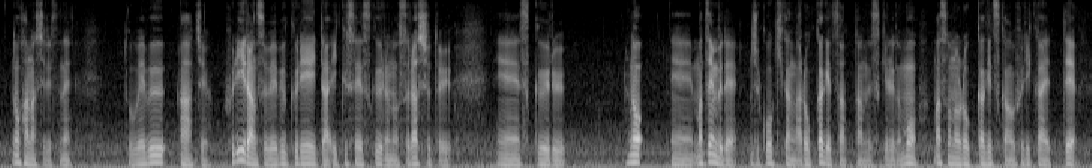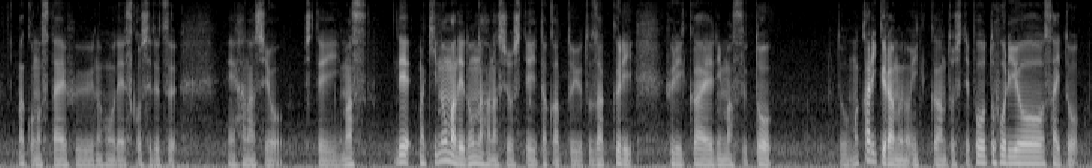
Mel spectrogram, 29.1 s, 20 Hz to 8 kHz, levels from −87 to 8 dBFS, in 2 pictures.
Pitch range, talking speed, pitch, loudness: 85-105 Hz, 335 characters per minute, 95 Hz, -24 LUFS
